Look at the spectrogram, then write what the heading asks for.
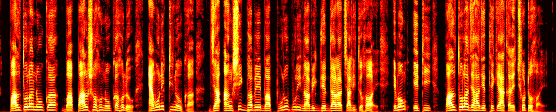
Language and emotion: Bengali, neutral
